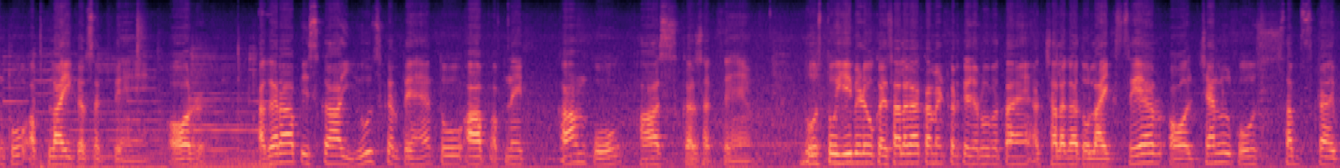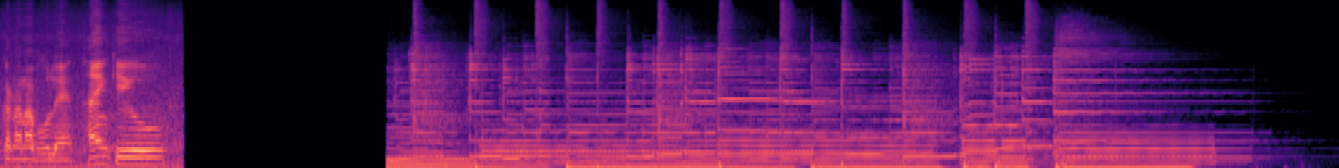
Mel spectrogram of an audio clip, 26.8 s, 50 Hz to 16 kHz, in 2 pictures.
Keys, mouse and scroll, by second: 6.0 click.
